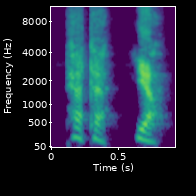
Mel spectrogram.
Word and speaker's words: Pattaya: Give it a little brief pause. Ya. Patta. Ya.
